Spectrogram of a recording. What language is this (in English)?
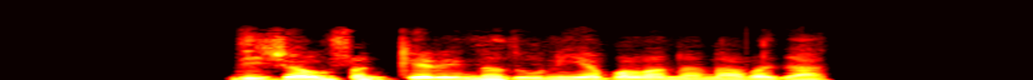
Catalan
